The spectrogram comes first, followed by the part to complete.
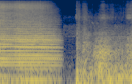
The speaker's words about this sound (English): And I'm on the verge, next to a busy railway line, filming and viewing trains through my binoculars.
